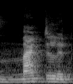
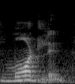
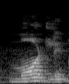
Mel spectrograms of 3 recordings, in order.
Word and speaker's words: Magdalene: So it should be pronounced as Magdalene College, right? Wrong! Apparently in the late Middle Ages, when the colleges were founded, Magdalene was pronounced Magdalene. So it's Magdalene College.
